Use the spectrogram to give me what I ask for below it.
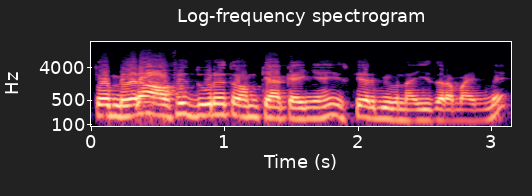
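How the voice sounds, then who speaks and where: Teaching grammar online, this Urdu-accented man is patient in his explanations, says example sentences again slowly, and questions his students. His pitch is on the high side and his voice is a little mellow.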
